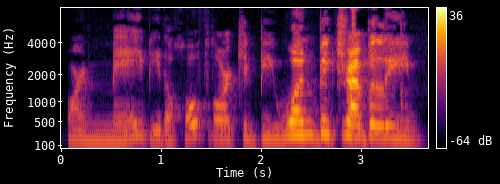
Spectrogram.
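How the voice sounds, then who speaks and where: A woman with a fairly low voice reads a children's chapter book aloud. She is middle-aged and stresses words theatrically, telling it as a schoolkid would. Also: a little slow. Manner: expressive, theatrical emphasis. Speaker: teacher reading aloud to children. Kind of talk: animated children's story read-aloud in a schoolboy's first person. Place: small decorated room indoors. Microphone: headset microphone.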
